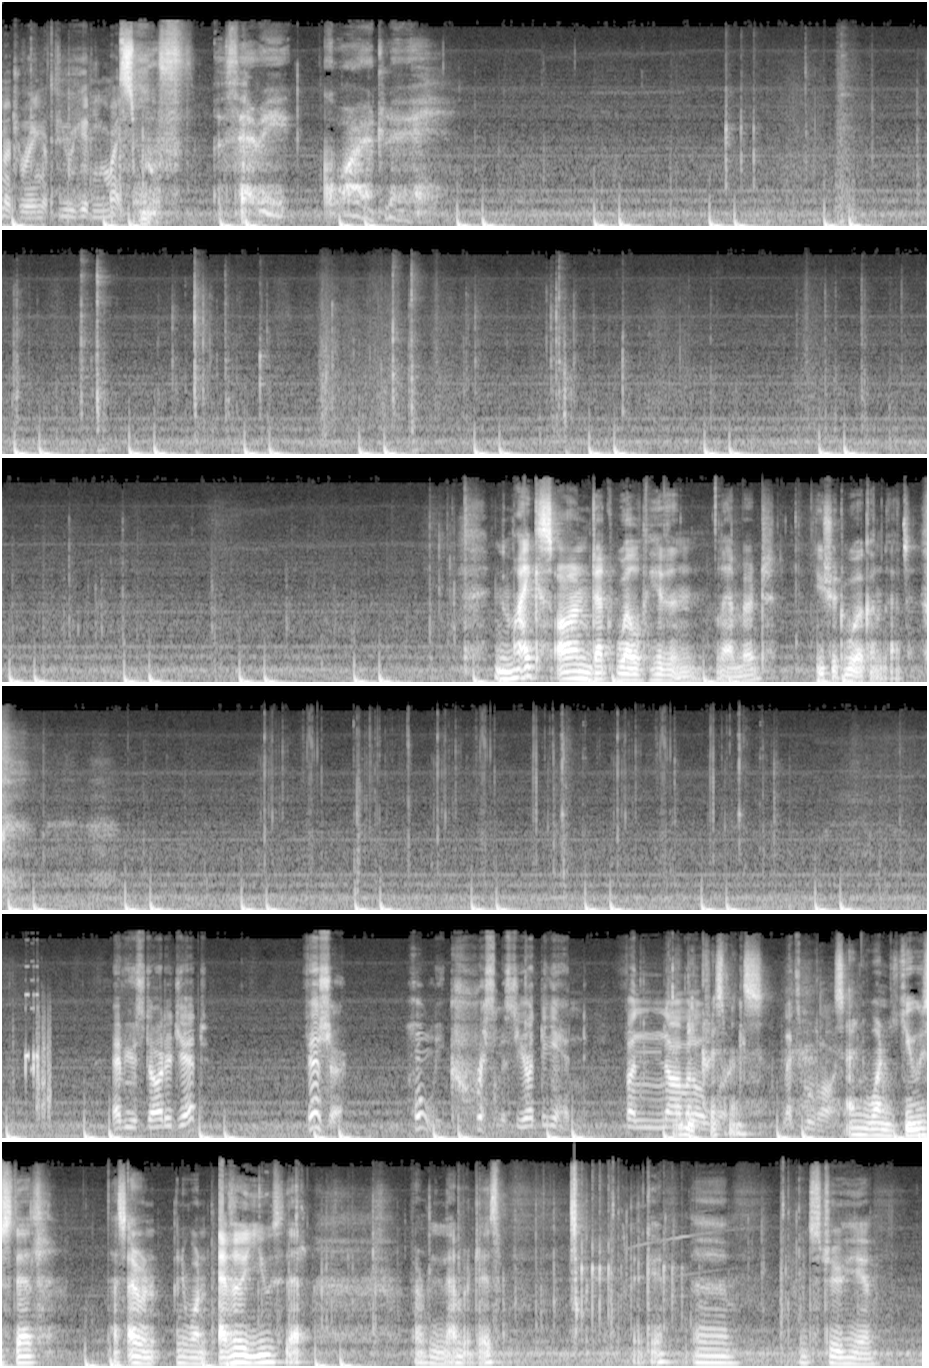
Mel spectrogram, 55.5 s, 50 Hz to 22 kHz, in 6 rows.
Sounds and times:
Speech: 0.0s - 4.4s, 23.4s - 27.7s, 38.1s - 39.0s, 40.0s - 40.4s, 41.1s - 49.4s, 50.4s - 51.3s, 52.6s - 53.6s, 54.2s - 55.0s.

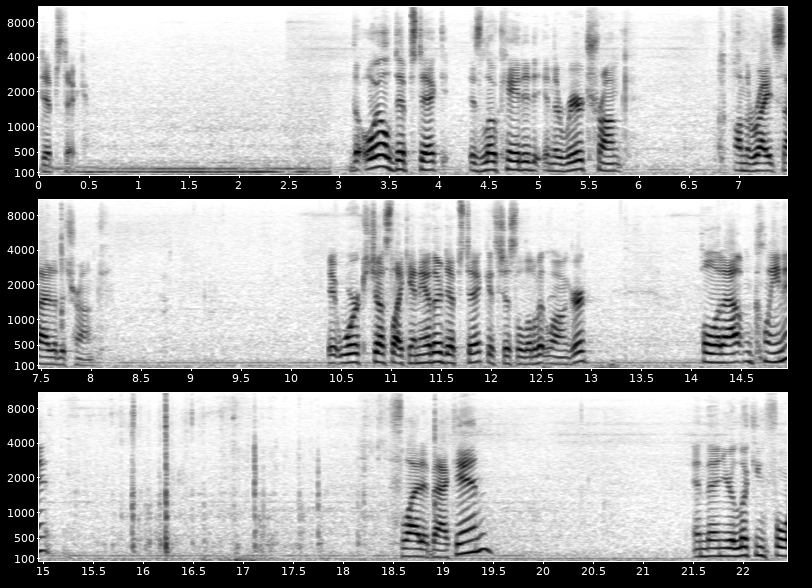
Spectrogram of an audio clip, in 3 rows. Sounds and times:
Speech: 0.0s - 0.5s, 3.1s - 6.0s, 6.9s - 8.2s, 10.4s - 13.0s, 14.1s - 15.2s, 18.5s - 19.6s, 21.5s - 22.4s.

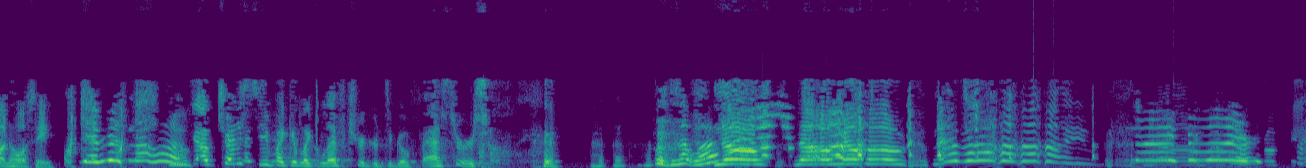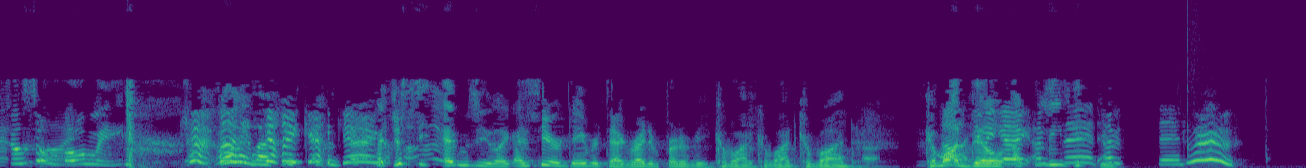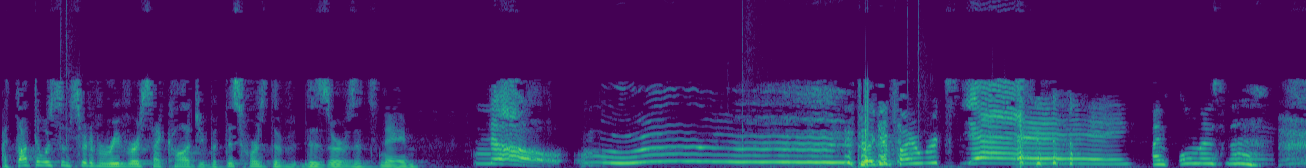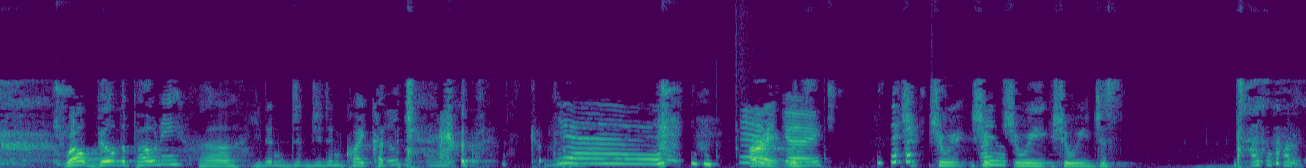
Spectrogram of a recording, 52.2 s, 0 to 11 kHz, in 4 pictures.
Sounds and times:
Speech: 0.0s - 4.9s, 6.5s - 14.3s, 14.9s - 25.4s, 26.2s - 30.3s, 34.1s - 38.8s, 39.8s - 43.8s, 44.5s - 45.8s, 46.6s - 50.4s.

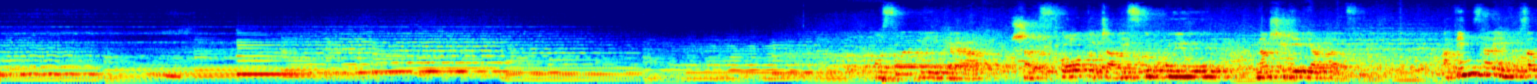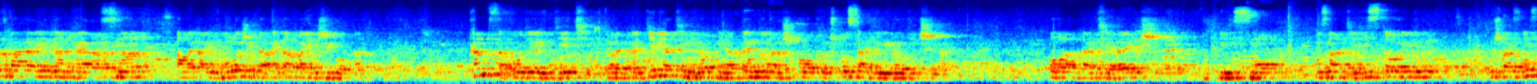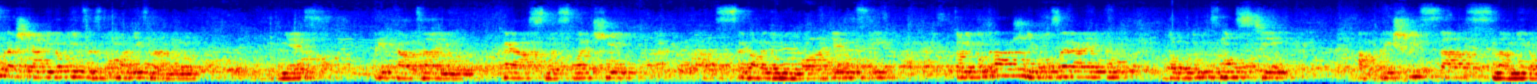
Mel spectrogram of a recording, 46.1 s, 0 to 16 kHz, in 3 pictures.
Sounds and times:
Female speech, woman speaking: 8.7s - 13.6s, 14.4s - 19.1s, 20.0s - 25.0s, 25.9s - 32.8s, 33.5s - 37.1s, 37.8s - 46.1s.

